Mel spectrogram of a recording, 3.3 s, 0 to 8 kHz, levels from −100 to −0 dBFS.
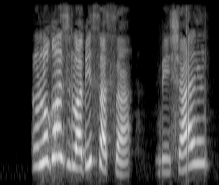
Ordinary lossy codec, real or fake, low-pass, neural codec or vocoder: MP3, 48 kbps; fake; 7.2 kHz; codec, 16 kHz, 8 kbps, FunCodec, trained on LibriTTS, 25 frames a second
